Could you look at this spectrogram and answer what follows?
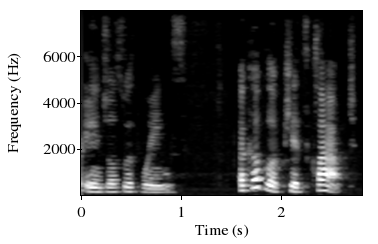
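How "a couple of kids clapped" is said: plain reading voice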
